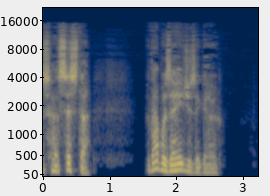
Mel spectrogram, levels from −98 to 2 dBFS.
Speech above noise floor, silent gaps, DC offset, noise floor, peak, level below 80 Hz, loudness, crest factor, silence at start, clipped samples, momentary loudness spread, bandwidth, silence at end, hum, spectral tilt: 54 dB; none; under 0.1%; -76 dBFS; -6 dBFS; -58 dBFS; -21 LUFS; 18 dB; 0 s; under 0.1%; 16 LU; 15.5 kHz; 0.6 s; none; -3.5 dB/octave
